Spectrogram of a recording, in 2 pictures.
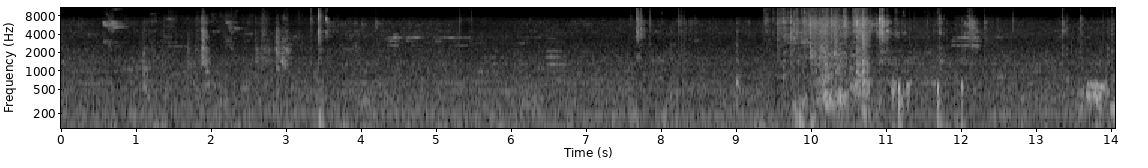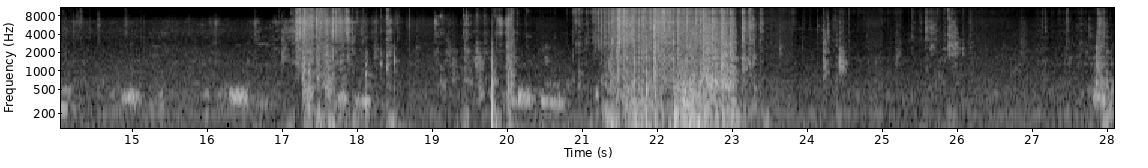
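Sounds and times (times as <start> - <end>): pigeons cooing: 13.5 - 18.5, 19.5 - 23.4
loud rustling: 21.0 - 23.6.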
